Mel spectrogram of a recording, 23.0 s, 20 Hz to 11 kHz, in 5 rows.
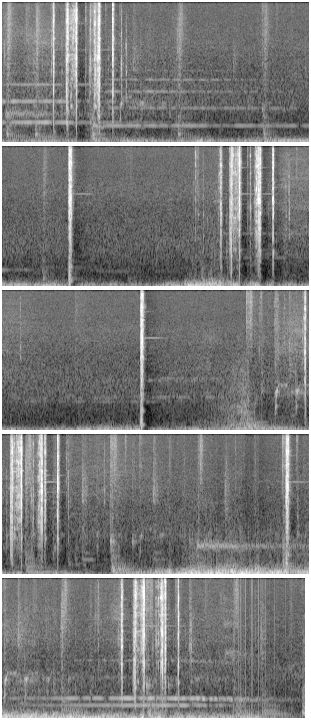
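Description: A TAC41 Silverback airsoft sniper rifle snaps off sharp, isolated shots, each followed by bolt-cycling clicks and rattles, close and loud, ending with a dry-fire shot with no BB.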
